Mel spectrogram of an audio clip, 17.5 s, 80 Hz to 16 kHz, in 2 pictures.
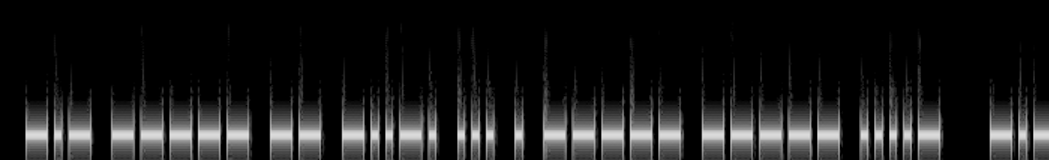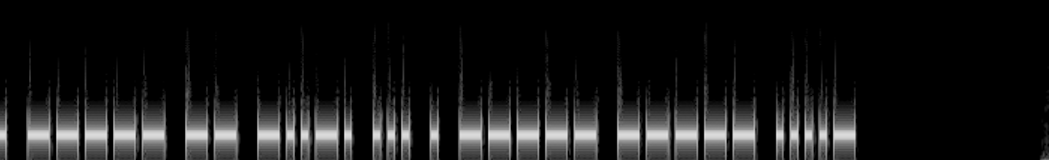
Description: Morse code, heard as a keyed tone, about 20 wpm, 650 Hz. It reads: K0M/SE004 K0M/SE004
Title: SOTA QSO Practice 20wpm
